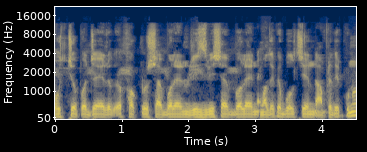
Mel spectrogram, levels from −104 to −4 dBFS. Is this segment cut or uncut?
cut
